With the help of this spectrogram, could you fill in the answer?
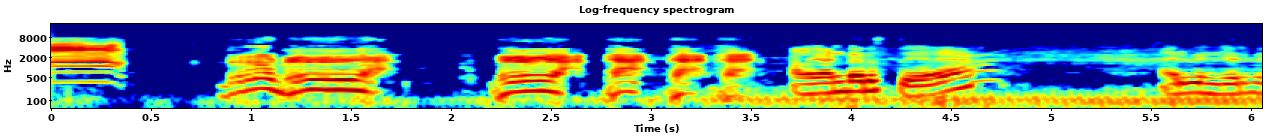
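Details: Newborn lambs, one day old, on a village farm, bleating in short harmonic cries that rise then fall, several overlapping calls in quick succession with brief pauses between bursts.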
